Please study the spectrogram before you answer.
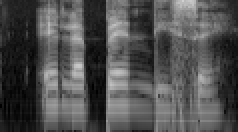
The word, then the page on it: apendice: Spanish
